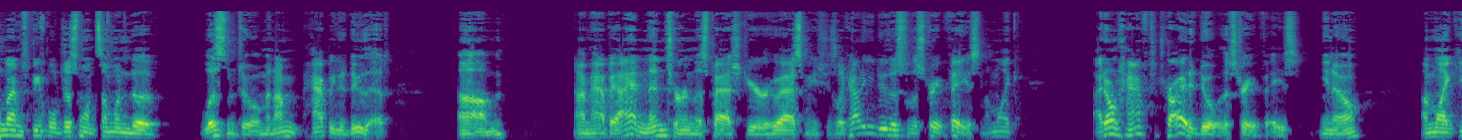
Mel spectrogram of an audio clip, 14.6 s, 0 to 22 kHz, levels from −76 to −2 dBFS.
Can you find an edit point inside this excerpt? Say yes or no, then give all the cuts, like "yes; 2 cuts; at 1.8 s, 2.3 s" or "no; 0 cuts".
yes; 1 cut; at 1.9 s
